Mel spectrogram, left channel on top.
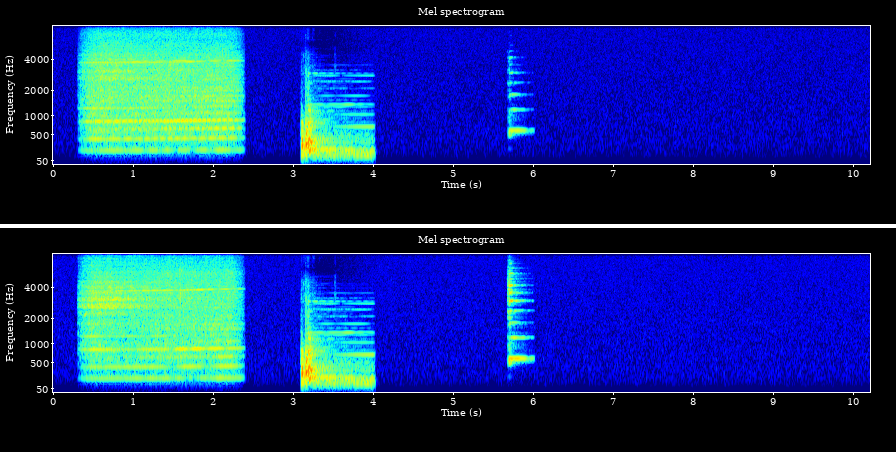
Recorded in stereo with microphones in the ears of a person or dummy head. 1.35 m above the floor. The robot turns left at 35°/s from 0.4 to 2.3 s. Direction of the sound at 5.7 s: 75° right (ahead or behind).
